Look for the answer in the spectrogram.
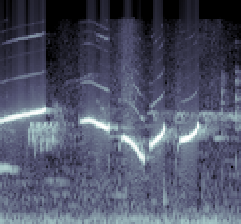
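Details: White-rumped shama in long-phrased fighting song: clear, pure whistles, a long level note, then short slurred notes dipping and rising, separated by brief pauses.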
